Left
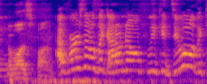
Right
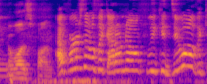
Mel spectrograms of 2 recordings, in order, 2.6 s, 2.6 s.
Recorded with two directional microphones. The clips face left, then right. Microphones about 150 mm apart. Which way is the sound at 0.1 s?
5° left (ahead or behind).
